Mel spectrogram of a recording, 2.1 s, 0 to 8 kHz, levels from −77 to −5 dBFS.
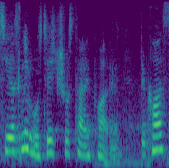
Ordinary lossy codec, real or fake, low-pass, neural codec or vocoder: none; fake; none; codec, 16 kHz, 0.5 kbps, X-Codec, HuBERT features, trained on general audio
